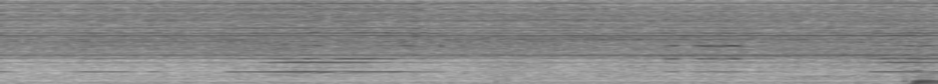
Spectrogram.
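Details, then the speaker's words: Steady high-pitched whine of a dental drill with a round bur cutting deeper into a broken-down mandibular molar to reach the pulp chamber roof, during root canal access opening training. "Now you can appreciate some darker area start to appear. As you can see this darker area that is appearing over here."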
